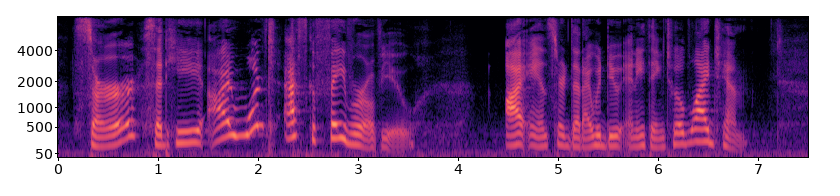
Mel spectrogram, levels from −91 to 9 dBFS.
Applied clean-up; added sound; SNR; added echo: none; none; none; none.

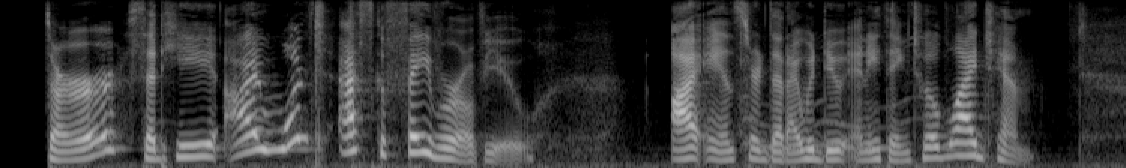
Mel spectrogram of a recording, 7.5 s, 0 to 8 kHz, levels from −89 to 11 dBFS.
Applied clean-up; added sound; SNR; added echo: neural mask model DeepFilterNet 3.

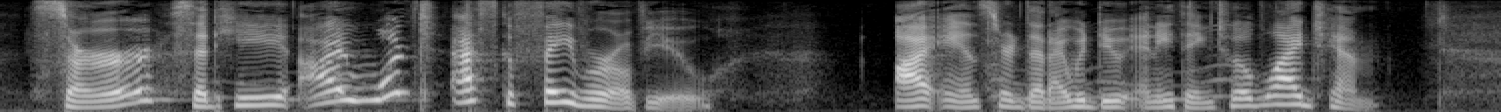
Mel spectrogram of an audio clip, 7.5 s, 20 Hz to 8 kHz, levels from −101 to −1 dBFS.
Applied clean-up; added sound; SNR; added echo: neural mask model RNNoise.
